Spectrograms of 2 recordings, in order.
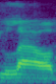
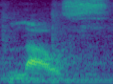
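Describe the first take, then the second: First: The word ends without an s sound. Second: The word ends with an s sound. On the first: It refers to the people or the language. The speaker calls it wrong. "You don't say Lao because that's for people" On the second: It refers to the country. The speaker calls it right. "it's actually Laos. You pronounce the S"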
